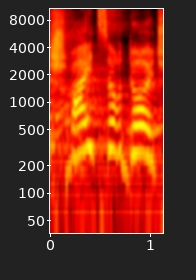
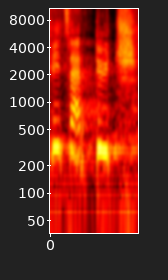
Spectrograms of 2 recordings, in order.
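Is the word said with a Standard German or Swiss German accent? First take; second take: Standard German; Swiss German. First: It is said with a Standard German accent. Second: It is said with a throaty Swiss German accent.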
